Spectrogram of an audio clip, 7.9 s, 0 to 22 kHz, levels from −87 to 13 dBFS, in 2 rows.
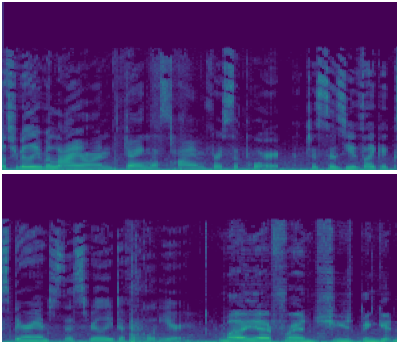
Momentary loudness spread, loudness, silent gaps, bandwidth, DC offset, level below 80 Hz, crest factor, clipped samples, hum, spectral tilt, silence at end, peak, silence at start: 9 LU; -31 LUFS; none; 17 kHz; under 0.1%; -38 dBFS; 16 dB; under 0.1%; none; -5.5 dB/octave; 0 s; -14 dBFS; 0 s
